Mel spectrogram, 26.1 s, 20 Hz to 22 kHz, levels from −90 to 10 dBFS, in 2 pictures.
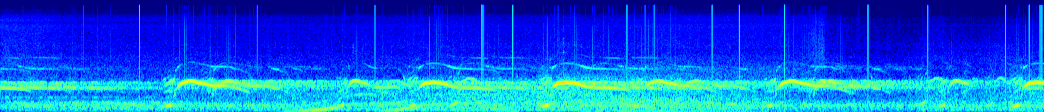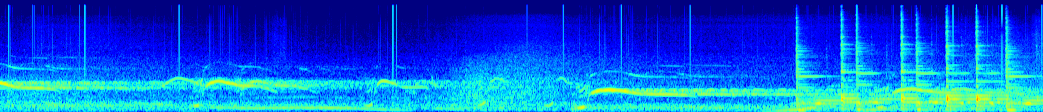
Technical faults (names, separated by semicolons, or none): word clock ticks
